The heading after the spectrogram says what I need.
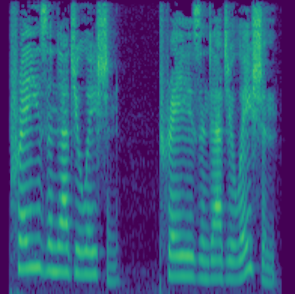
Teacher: Praise 和 and 连读。And 再和 adulation 连读。三个单词连成。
